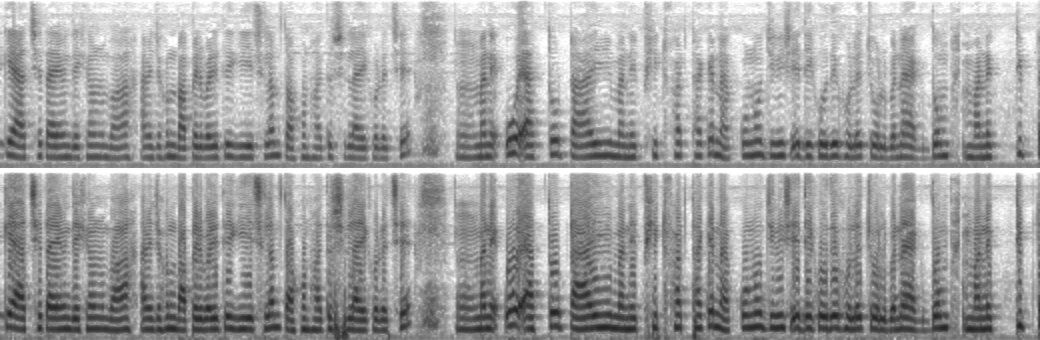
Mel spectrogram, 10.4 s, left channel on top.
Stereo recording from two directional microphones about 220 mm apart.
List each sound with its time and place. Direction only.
0.0 s speech: 40° right (ahead or behind)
